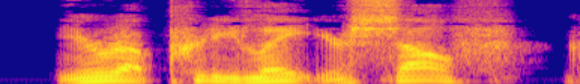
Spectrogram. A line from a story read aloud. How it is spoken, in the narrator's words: Grant replied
